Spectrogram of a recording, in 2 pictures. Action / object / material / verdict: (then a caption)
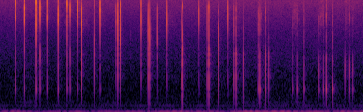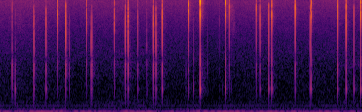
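tap / smartphone with glass screen and plastic case / glass / none. A smartphone held sideways has its glass screen and plastic case tapped and scratched with long nails. Rapid, irregular sharp clicks ring out, each dying almost instantly, over a steady low hum and faint hiss.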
